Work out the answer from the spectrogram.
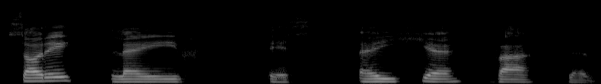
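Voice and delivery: each Gaelic word spoken slowly and clearly for learners; Gaelic lyric read slowly. Shown as a demonstration. Tutor modelling Gaelic chorus words for online singers, slow and careful. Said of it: "those two words there are pronoun-, uh, spelt the same".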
